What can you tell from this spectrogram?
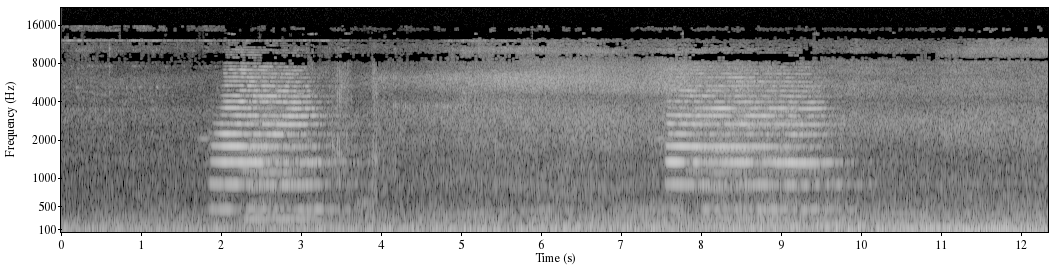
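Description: Air horn of an EMD SW1500 switcher locomotive sounding two long blasts a few seconds apart, over a low rumble that grows louder toward the end.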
